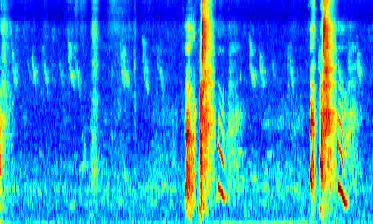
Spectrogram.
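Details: Itchy, miserable sneezing fit: quiet buildup with sharp inhales, then two loud, forceful sneezes a few seconds apart, each followed by a voiced exhale.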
